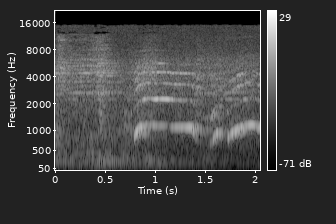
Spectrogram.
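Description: Soundtrack of an animated TV promo playing through a television speaker: music, with two high sliding tones in the second half. The first holds and then drops; the second, shorter one rises and falls.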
